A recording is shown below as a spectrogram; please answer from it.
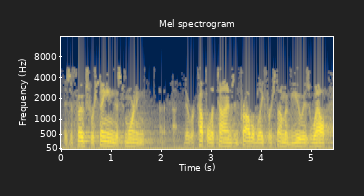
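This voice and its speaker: A hoarse man preaching a sermon as pastor, impassioned, moving between forceful emphasis and hushed tones. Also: mid-range voice, fairly even intonation, a little fast. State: hoarse, losing his voice. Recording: reverberant hall, dull lo-fi sound.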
